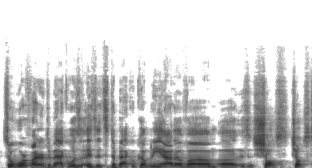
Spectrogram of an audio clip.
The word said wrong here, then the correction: Schertz: Texas, I think it's. – Shirts, Texas. – Shirts, Texas, which is south of San Antonio. – It's not spelled like shirts, though. – No, it's spelled S-H-U-R-T-S or something. No, S-C-H-E-R-T-Z.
